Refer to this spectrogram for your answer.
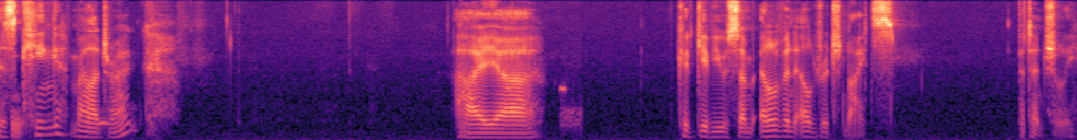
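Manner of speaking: speaking in a quiet voice. Voicing a character who introduces himself at a table: quiet voice. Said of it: "this guy quietly says".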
